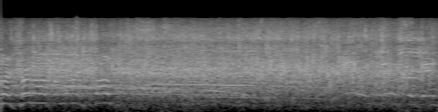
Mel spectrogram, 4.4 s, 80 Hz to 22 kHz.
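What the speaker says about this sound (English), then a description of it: "First they applaud brush your teeth, now they're applauding." A 1970s game show studio audience applauds steadily in a dense, even wash of clapping that holds at full strength throughout.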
